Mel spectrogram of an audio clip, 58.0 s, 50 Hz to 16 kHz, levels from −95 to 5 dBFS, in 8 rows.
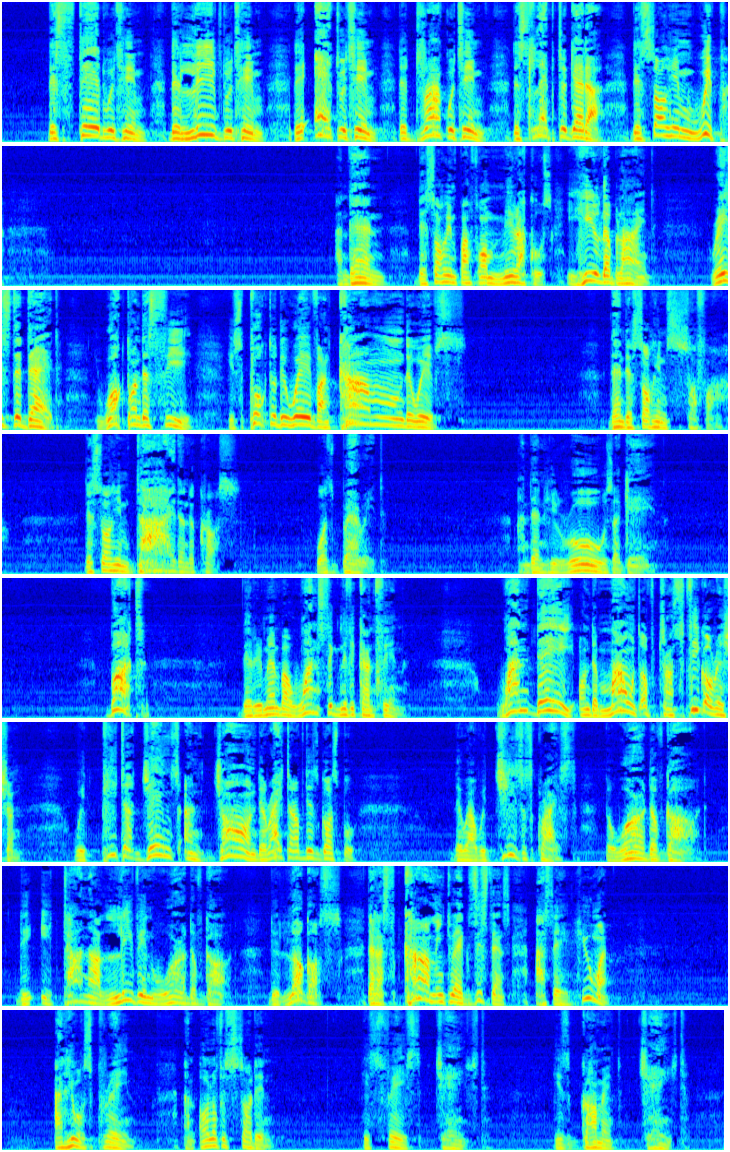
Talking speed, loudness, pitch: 135 wpm, -25 LUFS, 120 Hz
